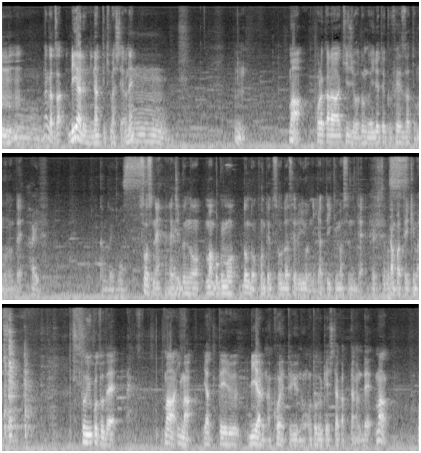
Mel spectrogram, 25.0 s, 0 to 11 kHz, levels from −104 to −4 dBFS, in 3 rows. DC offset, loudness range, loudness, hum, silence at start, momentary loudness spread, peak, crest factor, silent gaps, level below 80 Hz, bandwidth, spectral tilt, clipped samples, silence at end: under 0.1%; 7 LU; -19 LUFS; none; 0 s; 20 LU; 0 dBFS; 20 dB; none; -34 dBFS; 10.5 kHz; -5 dB/octave; under 0.1%; 0 s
